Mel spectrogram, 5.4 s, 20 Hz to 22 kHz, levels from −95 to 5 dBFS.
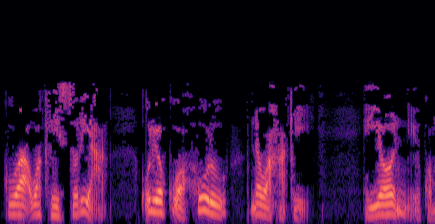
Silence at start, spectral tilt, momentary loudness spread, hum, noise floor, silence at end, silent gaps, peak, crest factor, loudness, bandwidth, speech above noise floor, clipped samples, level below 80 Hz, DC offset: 0.1 s; -6 dB/octave; 15 LU; none; -67 dBFS; 0 s; none; -8 dBFS; 18 dB; -25 LUFS; 5.8 kHz; 43 dB; under 0.1%; -66 dBFS; under 0.1%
